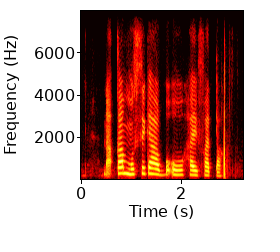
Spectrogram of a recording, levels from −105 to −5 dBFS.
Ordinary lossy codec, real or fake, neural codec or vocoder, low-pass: Opus, 32 kbps; real; none; 7.2 kHz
